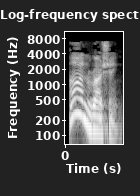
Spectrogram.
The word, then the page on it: onrushing: British English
